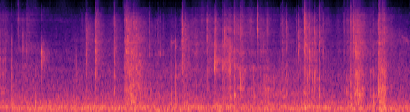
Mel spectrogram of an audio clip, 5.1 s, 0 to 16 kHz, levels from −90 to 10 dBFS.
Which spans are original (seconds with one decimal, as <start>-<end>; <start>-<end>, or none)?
0.9-2.4; 3.5-5.1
